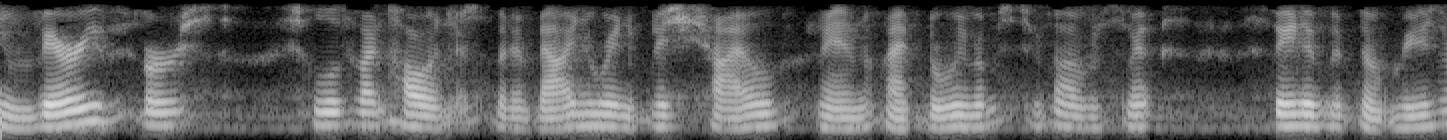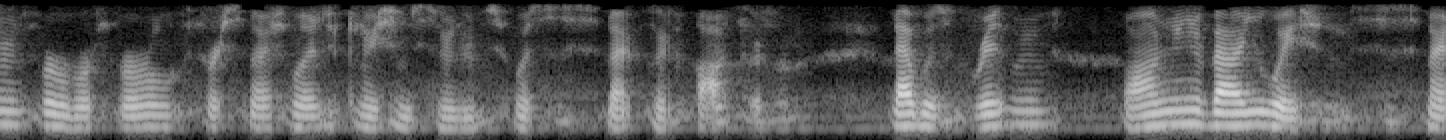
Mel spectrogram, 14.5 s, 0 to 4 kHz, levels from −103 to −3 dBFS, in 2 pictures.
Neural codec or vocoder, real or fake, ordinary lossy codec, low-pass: autoencoder, 22.05 kHz, a latent of 192 numbers a frame, VITS, trained on one speaker; fake; MP3, 32 kbps; 3.6 kHz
